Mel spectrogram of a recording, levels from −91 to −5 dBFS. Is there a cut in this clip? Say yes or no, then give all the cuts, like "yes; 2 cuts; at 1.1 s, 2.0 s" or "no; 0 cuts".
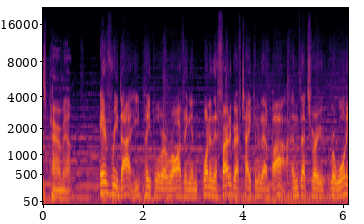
yes; 2 cuts; at 1.0 s, 5.1 s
